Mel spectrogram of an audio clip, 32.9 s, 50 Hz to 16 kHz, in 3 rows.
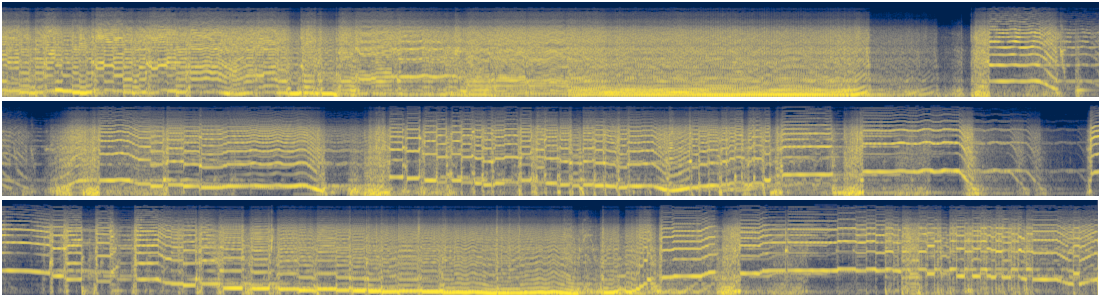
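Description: Firefly relic Les Paul-style electric guitar with humbucker pickups, played through a Fender GTX100 amp. It plays dense chordal riffing for about the first nine seconds, then single-note lead lines full of string bends and slides, broken by two short pauses.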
